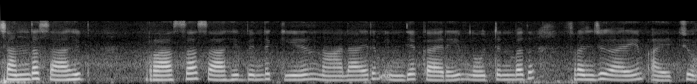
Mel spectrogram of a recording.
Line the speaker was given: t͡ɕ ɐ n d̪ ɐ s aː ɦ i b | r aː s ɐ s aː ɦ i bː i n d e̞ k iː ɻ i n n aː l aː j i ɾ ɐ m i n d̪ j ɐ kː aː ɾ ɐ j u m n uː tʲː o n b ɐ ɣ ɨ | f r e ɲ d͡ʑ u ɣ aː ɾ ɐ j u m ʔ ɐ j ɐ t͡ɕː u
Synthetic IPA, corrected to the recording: t͡ɕ ɐ n d̪ ɐ s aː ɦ i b | r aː s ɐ s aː ɦ i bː i n d e̞ k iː ɻ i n n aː l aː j i ɾ ɐ m i n d̪ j ɐ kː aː ɾ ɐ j u m n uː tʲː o n b ɐ ð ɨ | f r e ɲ d͡ʑ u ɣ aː ɾ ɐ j u m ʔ ɐ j ɐ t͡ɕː u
